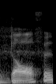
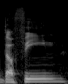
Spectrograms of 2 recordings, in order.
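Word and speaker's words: dauphin: dolphin of France a dolphin I'm pretty sure it's pronounced doine of France but it looks like dolphin like a dolphin like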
